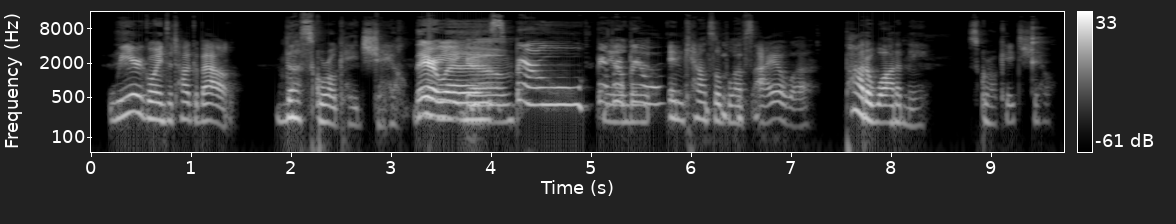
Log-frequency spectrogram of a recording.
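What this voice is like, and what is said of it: Ominous dramatic voice. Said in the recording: “in your ominous voice ... My ominous voice, or like my demon voice”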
